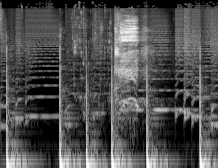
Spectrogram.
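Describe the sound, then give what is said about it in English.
Liquid chemicals are poured together in a science class, splashing in a series of bright, ringing plinks and drips, about eight in an uneven rhythm, fairly loud, with a bubbling gurgle midway and no voices. “In science class, I want you to grab some chemicals. I want you to pour them together, and then we'll make some science soup.”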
